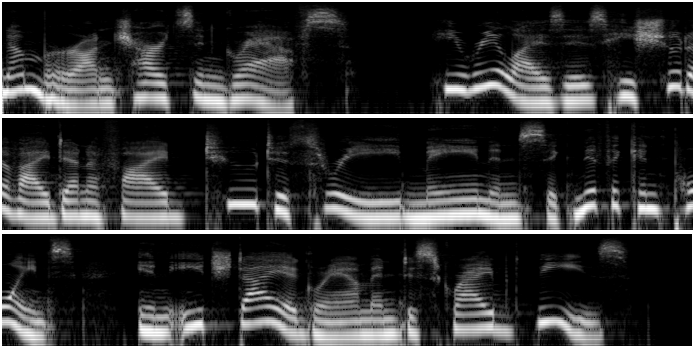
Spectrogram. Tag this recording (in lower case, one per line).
speech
